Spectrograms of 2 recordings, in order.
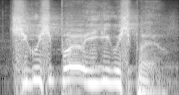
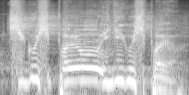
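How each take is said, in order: Both takes have the same delivery.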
